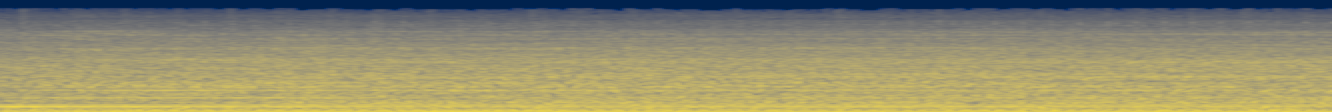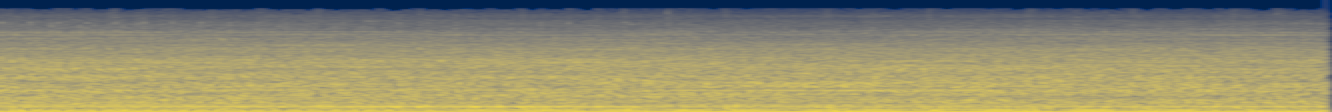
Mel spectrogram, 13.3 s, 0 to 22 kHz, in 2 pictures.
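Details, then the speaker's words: Honda Fit GD3 at a normal, smooth idle with the AC on and the fan whooshing: no knocks or ticks, the engine sound is normal and there is oil in it. "まあ、エンジン音は正常です。オイルも入ってます。まあ、クーラーかけてるのでファンも回ってます。"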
